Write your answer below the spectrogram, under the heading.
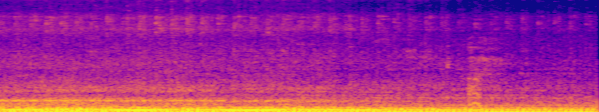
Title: Zweiter Testlauf, der Keilriemen quietscht nicht mehr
